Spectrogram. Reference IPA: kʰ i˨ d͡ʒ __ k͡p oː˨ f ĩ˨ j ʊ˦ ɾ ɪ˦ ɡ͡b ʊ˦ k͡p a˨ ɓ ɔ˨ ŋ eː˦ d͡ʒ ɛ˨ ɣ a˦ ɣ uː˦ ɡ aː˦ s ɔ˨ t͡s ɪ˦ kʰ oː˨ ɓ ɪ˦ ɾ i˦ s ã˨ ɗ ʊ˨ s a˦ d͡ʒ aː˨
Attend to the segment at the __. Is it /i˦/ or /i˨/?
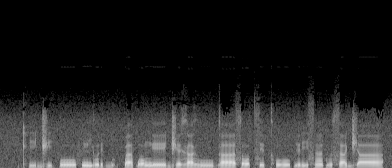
i˨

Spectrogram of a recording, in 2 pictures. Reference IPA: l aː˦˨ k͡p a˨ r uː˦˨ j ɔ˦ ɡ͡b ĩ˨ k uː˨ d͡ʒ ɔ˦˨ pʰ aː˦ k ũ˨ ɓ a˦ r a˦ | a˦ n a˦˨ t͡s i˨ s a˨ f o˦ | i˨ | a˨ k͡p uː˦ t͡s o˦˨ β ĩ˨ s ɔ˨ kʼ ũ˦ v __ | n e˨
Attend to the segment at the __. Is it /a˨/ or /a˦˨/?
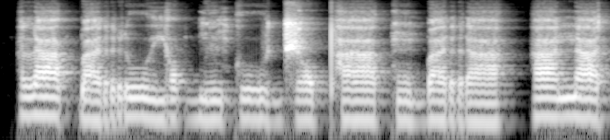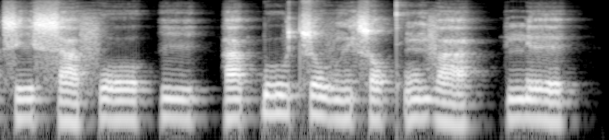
a˨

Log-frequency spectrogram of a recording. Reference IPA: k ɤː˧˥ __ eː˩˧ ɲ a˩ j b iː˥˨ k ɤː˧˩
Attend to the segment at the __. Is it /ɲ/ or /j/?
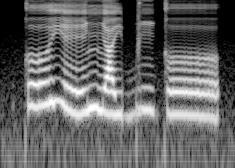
j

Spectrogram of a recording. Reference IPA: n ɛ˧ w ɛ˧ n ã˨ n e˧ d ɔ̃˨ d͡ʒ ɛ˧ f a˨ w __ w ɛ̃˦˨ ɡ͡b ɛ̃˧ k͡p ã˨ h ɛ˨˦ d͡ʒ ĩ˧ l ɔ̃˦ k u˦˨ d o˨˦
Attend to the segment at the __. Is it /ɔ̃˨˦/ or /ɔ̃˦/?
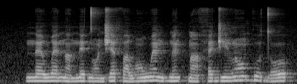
ɔ̃˨˦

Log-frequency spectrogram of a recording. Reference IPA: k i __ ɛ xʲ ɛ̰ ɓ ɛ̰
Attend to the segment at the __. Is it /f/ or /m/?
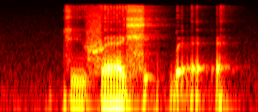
f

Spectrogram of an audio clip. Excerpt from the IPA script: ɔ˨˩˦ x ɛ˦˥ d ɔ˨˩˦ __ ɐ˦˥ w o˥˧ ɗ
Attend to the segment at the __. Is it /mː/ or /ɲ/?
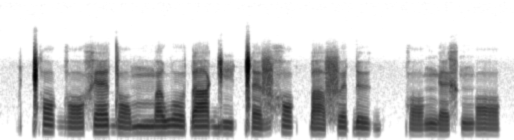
mː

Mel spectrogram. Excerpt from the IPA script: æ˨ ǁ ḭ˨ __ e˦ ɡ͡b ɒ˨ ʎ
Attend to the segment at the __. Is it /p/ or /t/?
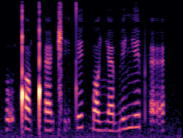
t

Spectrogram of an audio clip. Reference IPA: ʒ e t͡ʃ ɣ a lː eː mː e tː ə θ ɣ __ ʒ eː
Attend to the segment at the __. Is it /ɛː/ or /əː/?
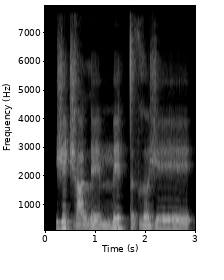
əː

